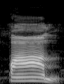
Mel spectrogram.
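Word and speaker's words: palm: ठीक है नेक्स्ट है पी ए एल एम पाम ठीक है पाम मींस क्या होता है हथेली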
